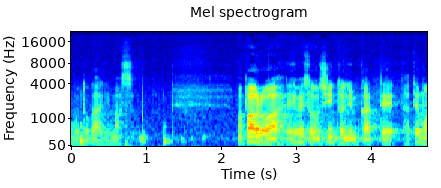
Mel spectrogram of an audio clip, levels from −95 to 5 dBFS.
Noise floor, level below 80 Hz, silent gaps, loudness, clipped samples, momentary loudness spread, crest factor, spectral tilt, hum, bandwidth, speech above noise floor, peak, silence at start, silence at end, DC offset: -56 dBFS; -64 dBFS; none; -28 LUFS; under 0.1%; 25 LU; 26 dB; -4 dB/octave; none; 19.5 kHz; 27 dB; -4 dBFS; 0 s; 0 s; under 0.1%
